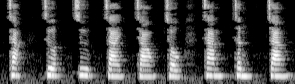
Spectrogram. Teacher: Chữ C thẳng lưỡi bật hơi vị trí đầu lưỡi cắm vào mặt sau dáng trên đá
